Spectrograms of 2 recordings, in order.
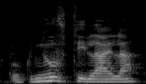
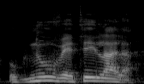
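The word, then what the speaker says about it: וּגְנֻבְתִי לָיְלָה: It's not pronounced genuvti yom uknuvti laila, because if it normally has a kubutz, tenor haketana, the sheva afterwards is usually a sheva nah. But here it's not. It's pronounced as a sheva nah. Genu veti yom ugnu veti laila.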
